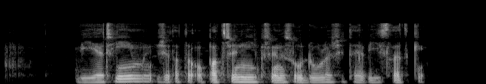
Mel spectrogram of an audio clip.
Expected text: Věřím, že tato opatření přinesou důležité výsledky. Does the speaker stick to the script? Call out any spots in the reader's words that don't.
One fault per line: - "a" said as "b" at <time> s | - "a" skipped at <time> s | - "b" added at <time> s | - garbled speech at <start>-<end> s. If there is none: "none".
none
